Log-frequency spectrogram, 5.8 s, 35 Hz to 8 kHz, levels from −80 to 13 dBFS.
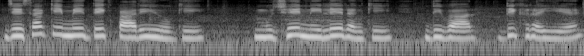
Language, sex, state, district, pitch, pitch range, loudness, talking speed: Hindi, female, Madhya Pradesh, Dhar, 225 Hz, 205-250 Hz, -14 LUFS, 165 wpm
